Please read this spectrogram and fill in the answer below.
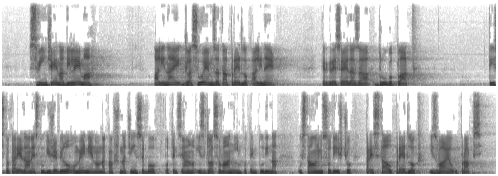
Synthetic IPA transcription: sʋint͡ʃeːnad̪ileːma | alinajɡlasuːjɛmzat̪aːpɾɛːd̪lɔkalinɛ | kɛɾɡɾeːsɛʋeːd̪azad̪ɾuːɡɔplaːt̪ | ist̪ɔkaɾjɛd̪aːnɛst̪uːd̪iʒɛbiloʔɔmeːnjɛnɔnakakʃnːat͡ʃinsɛbopɔt̪ɛnt̪sialnɔʔizɡlasɔʋaninpɔt̪eːmt̪uːd̪ina | ust̪awnɛmsɔd̪iːʃt͡ʃupɾɛst̪awpɾɛːd̪lɔkizʋaːjawupɾaːksi̥

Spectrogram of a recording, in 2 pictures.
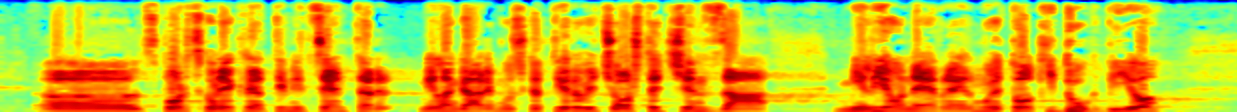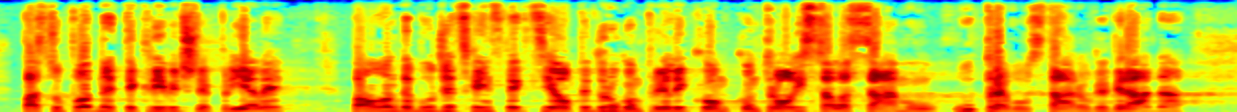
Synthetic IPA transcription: spo̞ɾt̪sko̞ɾe̞kɾeat̪iʋnit̪se̞nt̪aɾmilˠanɡaɾimuʃkat̪iɾo̞ʋit͡ɕo̞ʃt̪e̞t͡ɕe̞nzamilio̞ne̞ʋɾaelmuje̞t̪o̞lkid̪uːɡbio̞ | pasupo̞d̪ne̞t̪e̞kɾiʋit͡ʃne̞pɾijaʋe̞ | pao̞nd̪abud͡ʒe̞t̪skainspek̚t̪sijao̞pe̞t̪d̪ɾuɡo̞mpɾiːlikʰo̞mko̞nt̪ɾo̞lisalˠasaːmuupɾaʋoust̪aːɾo̞ɡaɡɾaːd̪a

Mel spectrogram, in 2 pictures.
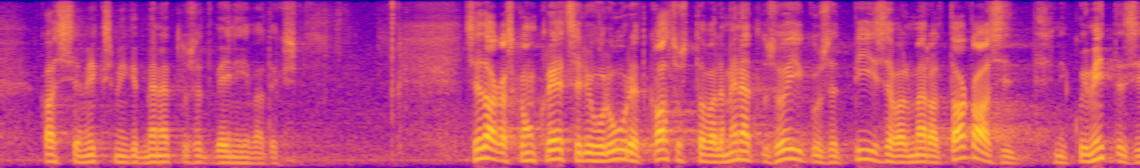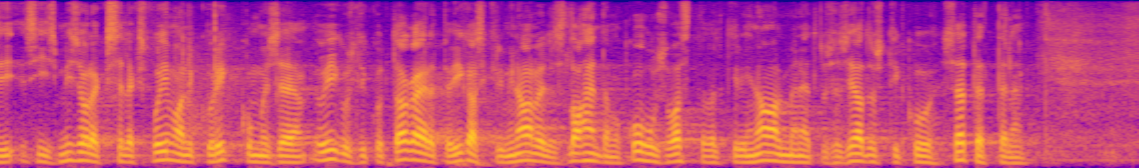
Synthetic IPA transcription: kɑsjɑmiksmiŋɡid̪mene̞t̪ˑluse̞d̪̥ve̞nʲivɑd̪̥eks | se̞d̪̥ɑkɑsko̞ŋkˑre̞ːt̪se̞ljuɦuluːɾiɑt̪̚kɑht̪ust̪ɑvɑleme̞ne̞t̪lus̬eɤ̞jɡ̥use̞d̪̥̚piːsɑvɑlmæːɾɑlt̪ɑɡ̥ɑsid̪̥niŋɡ̥̚kujmit̪ːe̞siːsmis̬o̞le̞ksːe̞lːe̞ksvɤjmɑlikːˑuɾikːumise̞ɤjɡ̥uslikːu̥ːɑɡ̥ɑjæɾjɑt̪̚ːˑjɑbiɡ̥ɑskriminɑːlilist̪lɑɦe̞nd̪ɑmɑko̞ɦusvɑst̪ɑvɑlt̪̚kriminɑːlme̞ne̞t̪ˑlusese̞ɑd̪ust̪ikːusæt̪ːˑe̞t̪ːe̞le̞

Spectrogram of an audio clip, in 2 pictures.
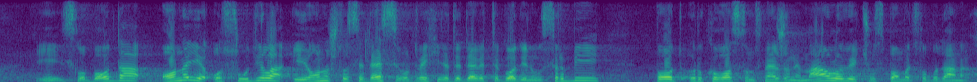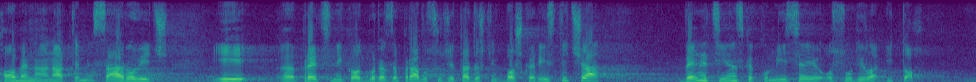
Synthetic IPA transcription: islˠobo̞d̪ao̞naje̞ʔo̞suːd̪ilˠaʔio̞no̞ʃt̪o̞se̞d̪e̞silˠod̪ʋeːxiʎad̪ed̪eʋet̪e̞ɡo̞d̪ine̞usr̩bii | po̞d̪ɾuko̞ʋo̞t̪st̪ʋo̞msneʒanemalˠo̞ʋit͡ɕuspo̞mot͡ɕslobo̞d̪aːnaxo̞menanat̪emesaːɾo̞ʋit͡ɕ | i | pɾe̞t̪sjed̪nikao̞d̪̚bo̞ɾazapɾaʋo̞sud͡ʑat̪ad̪aʃɲeɡbo̞ʃkaɾist̪it͡ɕa | ʋe̞ne̞t̪sijanskako̞misijaje̞ʔosuːd̪ilˠaʔit̪o̰ː

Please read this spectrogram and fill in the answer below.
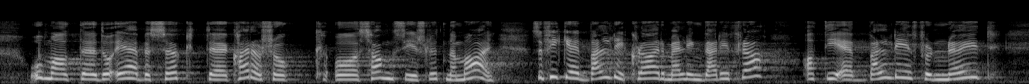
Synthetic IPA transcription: ʔʊmɑt̪d̪ɔʔæɪbəsøːkt̪əkʰɑɾɑʂɔk | ɔsɑŋsɪʂɭʉt̪ːn̩ɑmɑɪsɔfɪkːjæɪʋɛld̪ɪkʰlɑːɾmɛlːɪŋd̪æɾɪfɾɑː | ʔɑt̪̚d̪ɪæʋɛld̪ɪfɔɳœʏd̪

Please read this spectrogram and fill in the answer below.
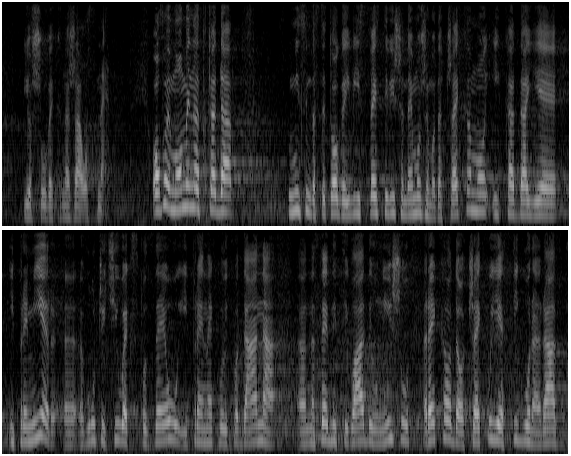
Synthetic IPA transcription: jo̞ʃuʋeknaʒalˠo̞st̪nḛ | oʋo̞jemo̞me̞nat̪kad̪a | mislˠimd̪ast̪e̞t̪o̞ɡaiʋiːsʋest̪iʋiʃene̞mo̞ʒe̞mo̞d̪at͡ʂekamo̞ʔikad̪aje | ipɾe̞mieɾʋut͡ʂit͡ɕiue̞kspo̞zeːuipɾeːne̞ko̞liko̞d̪aːna | nase̞d̪nit̪siʋlˠaːd̪e̞uniːʃu | ɾe̞kao̞d̪ao̞t͡ʃe̞kuje̞siɡuɾanɾaːzɡ

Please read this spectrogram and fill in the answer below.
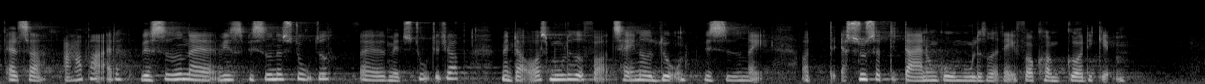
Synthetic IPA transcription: ʔæl̰sɒʔɑ̈ːb̥ɑ̈ɪ̰ɾ̥əʋe̝siðˠn̩æʋiʋe̝siːð̞ˠn̩æ̥sd̥ṵðˠjð̞̩ˠ | ømee̝d̥sd̥ṵð̰ˠjədjɒ̽b̥ | mend̥ɑ̈æɐʔɒ̽səmuːlihe̝ð̞̰ˠfɒ̽æt͡sʰɛ̰ːnɔ̽ːðˠlɔ̰̽ːnʋe̝siːð̞ˠn̩ɛ̰ʔɒ̽ | jɑ̈ɪsynsæ̥d̥ɑ̈æɐno̝ːnɡ̥o̝ːmuːlihe̝ðˠɐd̥ɛ̰ːfɒ̽ækʰɒ̽məɡ̥ɒ̽d̥iɡ̥en̰m̩

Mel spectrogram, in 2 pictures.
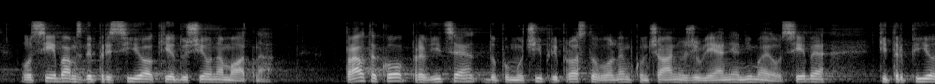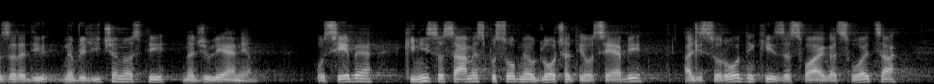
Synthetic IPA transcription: ɔseːbamzd̪ɛpɾɛsijɔkijɛd̪uʃewnamɔːt̪na̰ | pɾawt̪akoːpɾaʋit̪sɛd̪ɔpɔmɔt͡ʃipɾipɾɔst̪ɔʋoːlnɛmkɔnt͡ʃaːnjuʒiwljɛnjanimajɔːseːbɛkit̪əɾpijɔzaɾad̪inaʋɛlit͡ʃɛnɔst̪inad̪ʒiwljɛːnjɛ̰m | ɔseːbɛkiniːsɔsaːmɛspɔsoːbnɛɔd̪loːt͡ʃat̪iɔsɛːbialisɔɾoːd̪nikizasʋɔːjɛɡasʋoːjt̪sa

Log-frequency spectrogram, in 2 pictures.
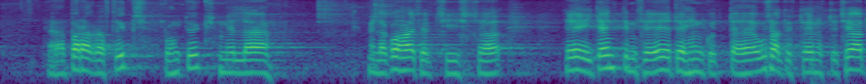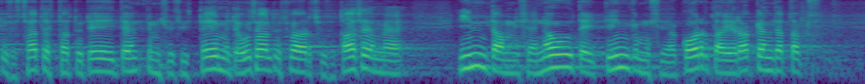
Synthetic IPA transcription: pɑɾɑɡ̥rɑfykspuŋk̚t̪yksmilːe | milːeko̞ɦɑse̞lt̪siːs | eːid̪̥e̞nt̪ːˑimise̞eːt̪e̞ɦiŋɡ̥ut̪ːˑe̞usɑld̪ust̪e̞jnut̪ːˑeseɑd̪̥usest̪sɑt̪ːˑe̞st̪ɑt̪ːˑud̪eːid̪e̞nt̪ːˑimise̞syst̪e̞ːmid̪̥e̞usɑld̪̥usvæːrsuset̪ɑse̞me̞ | hind̪̥ɑmise̞nɤwd̪e̞jd̪̥̚t̪iŋɡ̥imusijɑko̞rd̪̥ɑejɾʔɑkːˑe̞nd̪̥ɑt̪ːɑks

